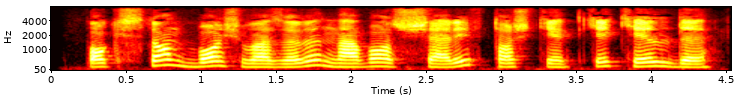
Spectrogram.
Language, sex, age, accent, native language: Uzbek, male, 18-24, Toshkent shahri, Russian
